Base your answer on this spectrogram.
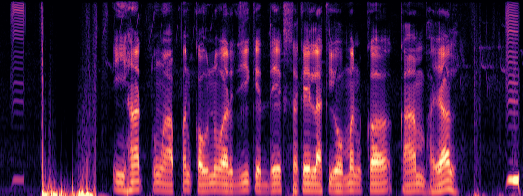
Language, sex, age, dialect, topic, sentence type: Bhojpuri, male, 36-40, Western, banking, statement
